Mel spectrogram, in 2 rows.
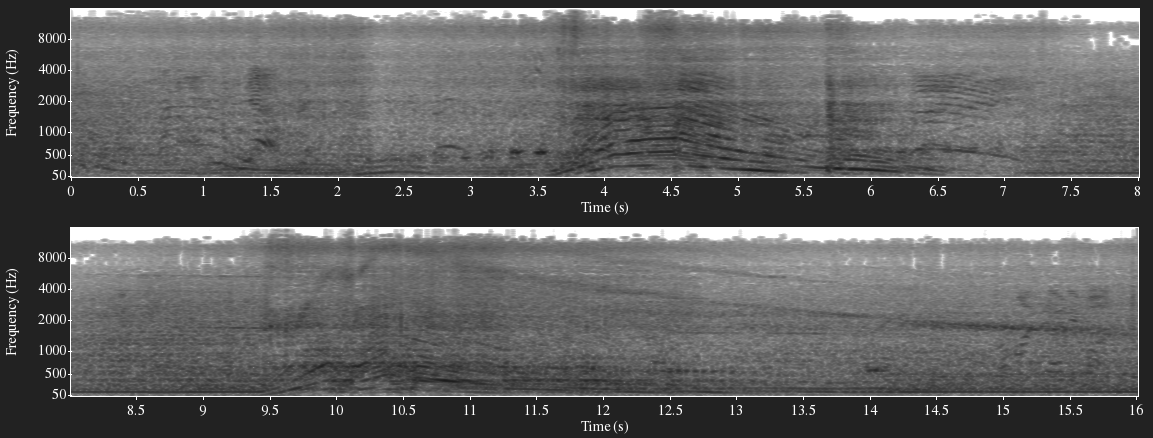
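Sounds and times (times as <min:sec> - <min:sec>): car engine accelerating: 0:00.0 - 0:16.0.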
